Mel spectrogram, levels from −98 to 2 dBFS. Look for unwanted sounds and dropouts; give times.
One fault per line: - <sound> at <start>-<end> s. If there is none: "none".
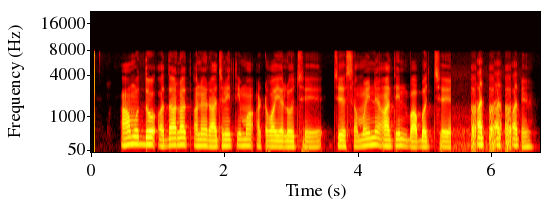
- laugh at 5.7-6.4 s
